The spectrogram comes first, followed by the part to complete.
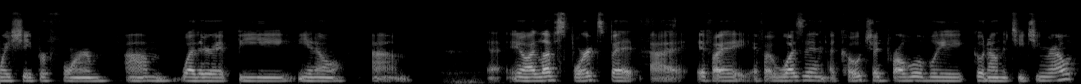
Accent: Rochester, New York, United States; I got my first opportunity as a coach back in my hometown at RIT

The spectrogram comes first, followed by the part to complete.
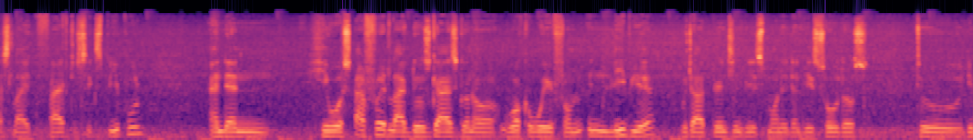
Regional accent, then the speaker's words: North Bank, Gambia; moved away as an adult; born from the north bank of the Gambia, New Mindofa.

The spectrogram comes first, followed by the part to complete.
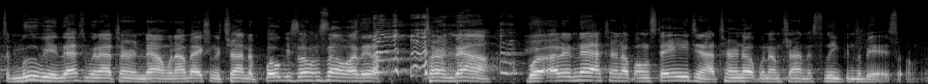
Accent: Leesburg, Florida, United States; also born or lived in Bushnell, Florida; I was born in Leesburg.

